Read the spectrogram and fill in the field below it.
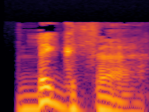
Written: bigtha

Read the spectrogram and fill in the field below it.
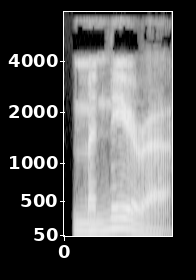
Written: monera

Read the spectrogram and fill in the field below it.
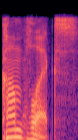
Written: complex

